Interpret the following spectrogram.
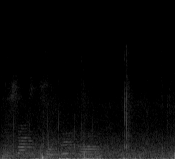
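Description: Footsteps of people walking on a dirt trail, with two sharper steps about half a second and a second and a half in, under quiet, low voices.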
